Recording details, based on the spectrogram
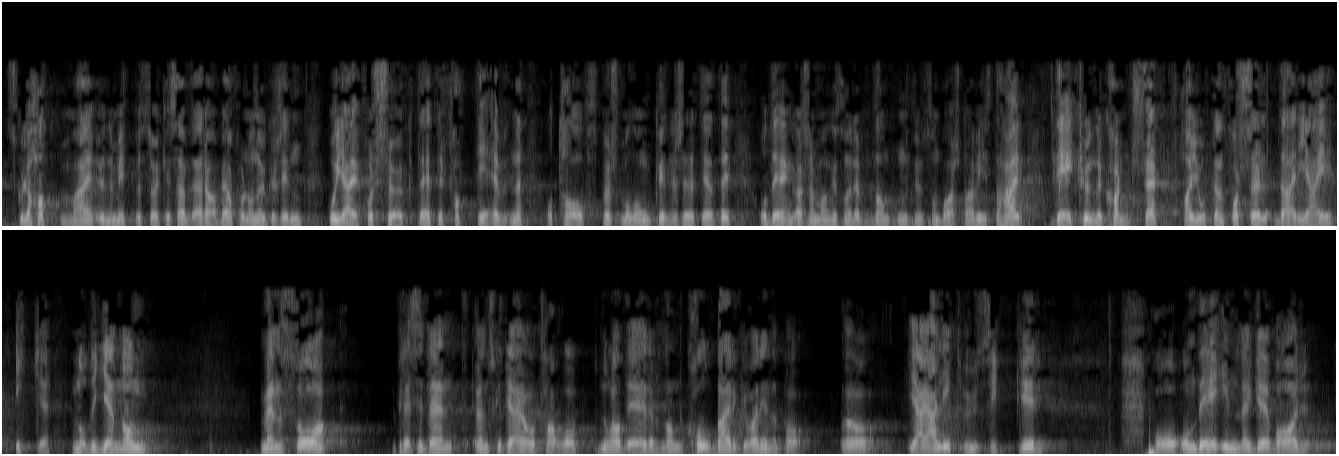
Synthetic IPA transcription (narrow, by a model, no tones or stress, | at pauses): skʉləəɦɑt̪ːmɛmæɪʔʉnːəɾmɪt̪̚bəsøːkɪsaʉd̪ɪɑɾɑːbɪɑfɔɳuːnʉːkəʂiːd̪n̩ | ʋʊɾjæɪfɔʂøːkt̪əɛt̪ːəɾfɑt̪ːɪəʔɛʋnə | ɔt̪ʰɑːɔpspœʂmoːlɔmkʰʋɪnːəʂɾɛt̪ːɪheːt̪əɾ | ʔɔd̪ɛɛŋɡɑʂəmɑŋːəsɔmɾɛpɾəsn̩t̪ɑnt̪n̩kʰnʉːsɔnbɑːʂʈɑːʋiːst̪əɦæːɾd̪ɛkʰʉnːəkʰɑnʂəhɑːjʊʈːɛnfɔʂɛld̪æɾjæɪɪkːə | nɔd̪ːəjɛnːɔm | mɛnsɔ | pʰɾɛsɪd̪ɛnt̪œnskət̪əjæɪɔt̪ʰɑːɔpnuːəɑʋd̪ɛɾɛpɾsn̩ɑnn̩kʰɔlbæɾɡʋɑɾɪnːəpʰɔ | ɔjæɪæɭɪt̪ːʉːsɪkːəɾ | pʰɔɔmd̪ɛɪnlɛɡːəʋɑɾ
